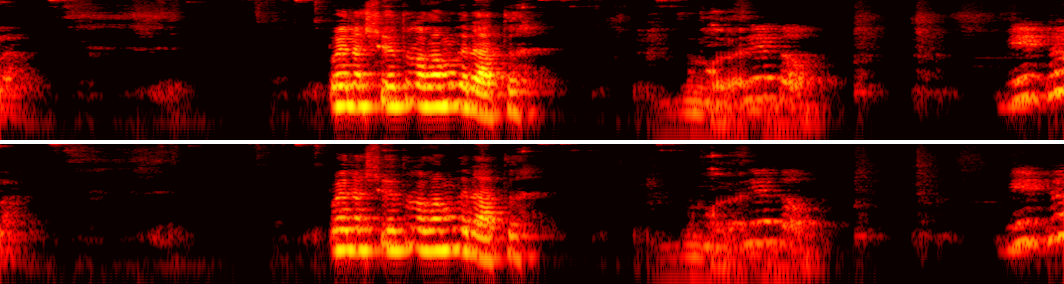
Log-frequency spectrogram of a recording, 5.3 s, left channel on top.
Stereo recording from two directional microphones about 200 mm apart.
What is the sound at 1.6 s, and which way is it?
A woman's voice, 35° right (ahead or behind).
